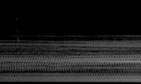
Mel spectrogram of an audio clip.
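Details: Late-1940s Trav-ler tube radio with Loktal tubes, powered through a dim bulb tester before its recap: 60 Hz hum with overtones that grows as the tubes warm up. The electrolytics are due for replacement; the source is unconfirmed. Mains hum.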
